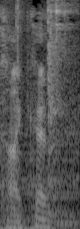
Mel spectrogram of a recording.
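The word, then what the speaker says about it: Kayko: time to say that my name is actually pronounced like kaiko I've been getting Kiko my whole life so NBD he much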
